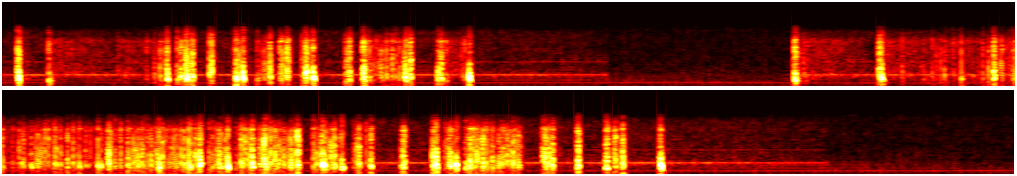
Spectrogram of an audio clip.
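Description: Radio static crackling and popping in irregular clusters over a steady hum on the mission control voice loop, the sound of the lost communication link with Columbia. It cuts out to near silence about four and a half seconds in, returns thicker a second and a half later, and fades out near the end.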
